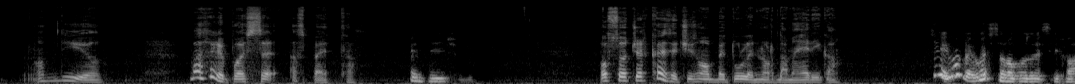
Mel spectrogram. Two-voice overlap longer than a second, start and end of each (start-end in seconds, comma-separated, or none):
none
